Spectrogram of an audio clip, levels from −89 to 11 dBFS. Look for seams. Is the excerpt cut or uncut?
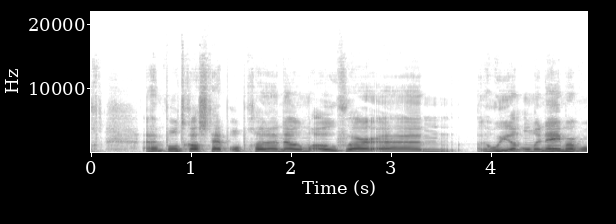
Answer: uncut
